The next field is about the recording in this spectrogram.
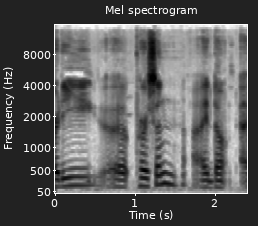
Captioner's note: speaking French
